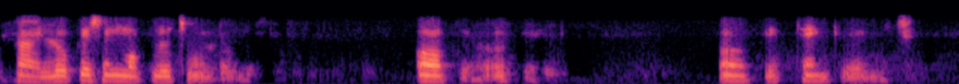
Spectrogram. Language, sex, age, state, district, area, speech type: Gujarati, female, 60+, Gujarat, Ahmedabad, urban, conversation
